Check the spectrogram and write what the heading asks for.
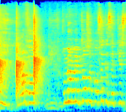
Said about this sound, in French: Non mais bravo J'applaudis.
